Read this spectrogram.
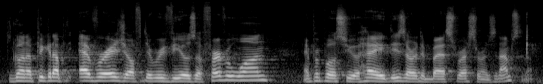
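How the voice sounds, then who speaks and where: Here a Brazilian conference speaker, whose voice is a little high, moves at a quick pace. His talk in the conference hall is chatty and self-effacing, marked by frequent word repetition.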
